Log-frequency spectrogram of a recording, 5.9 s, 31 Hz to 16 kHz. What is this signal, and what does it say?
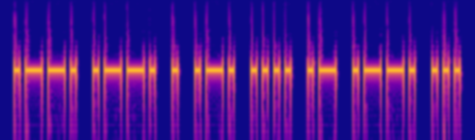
Morse code, heard as a keyed tone, about 17 wpm, 700 Hz. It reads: PPERHAPS
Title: Sentences from Top 1100 Words - New Word Drill - 17wpm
